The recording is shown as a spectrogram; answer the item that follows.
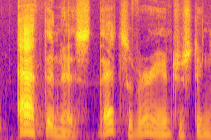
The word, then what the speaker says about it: Athanas: How do you pronounce that last name again? Athanas. Athanas.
